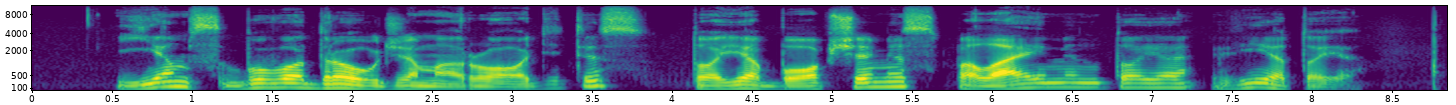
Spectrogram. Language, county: Lithuanian, Alytus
